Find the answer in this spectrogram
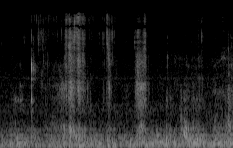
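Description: Faint, irregular chewing and wet mouth sounds of a person eating a mouthful of rice with pork and greens.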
